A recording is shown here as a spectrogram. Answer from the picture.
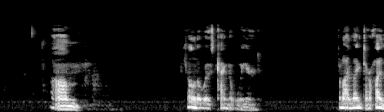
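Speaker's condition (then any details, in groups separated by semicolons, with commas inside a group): Multiple sclerosis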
